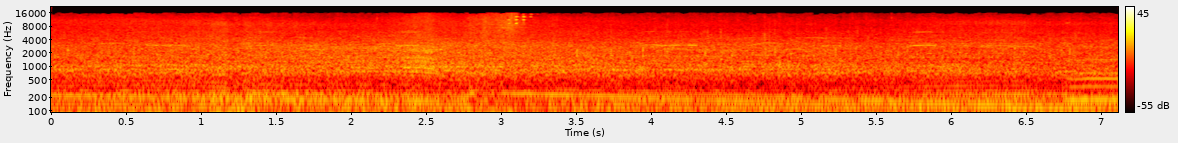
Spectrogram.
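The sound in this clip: A car drives along a road, giving a steady, unbroken wash of road noise over a low engine hum that holds at an even level throughout.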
